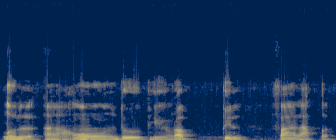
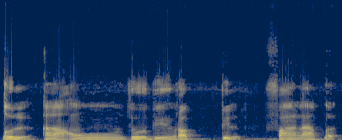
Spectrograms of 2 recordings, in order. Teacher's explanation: Ada qalqalahnya di akhir. Qalqalah kubro namanya.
